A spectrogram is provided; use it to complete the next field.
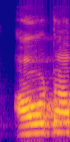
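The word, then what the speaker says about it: aorta: आर वहां पर silent रहता, आओटा प्रोनाउंस करेंगे उसको।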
